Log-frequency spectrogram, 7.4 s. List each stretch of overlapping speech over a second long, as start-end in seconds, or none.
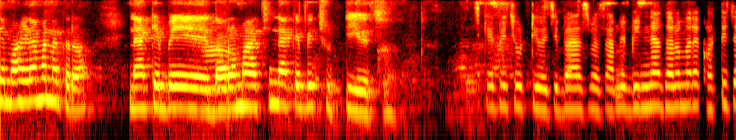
none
